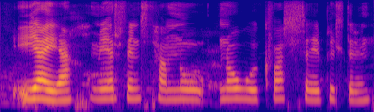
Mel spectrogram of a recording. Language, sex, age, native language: Icelandic, female, 14, Icelandic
